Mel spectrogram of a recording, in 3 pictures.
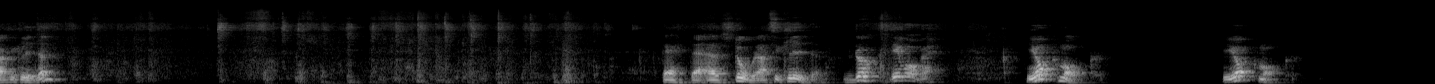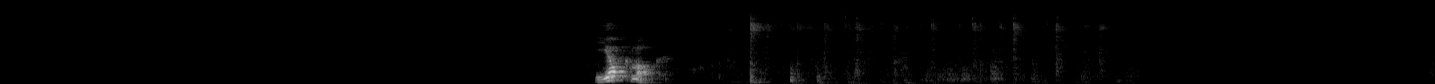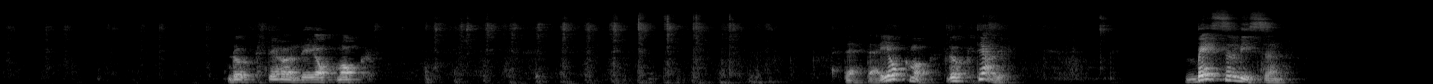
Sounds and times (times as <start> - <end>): Speech: 0.0 - 0.7, 6.6 - 9.5, 10.2 - 11.1, 12.2 - 13.0, 20.3 - 21.1, 31.0 - 32.5, 37.0 - 38.9, 40.6 - 41.7.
